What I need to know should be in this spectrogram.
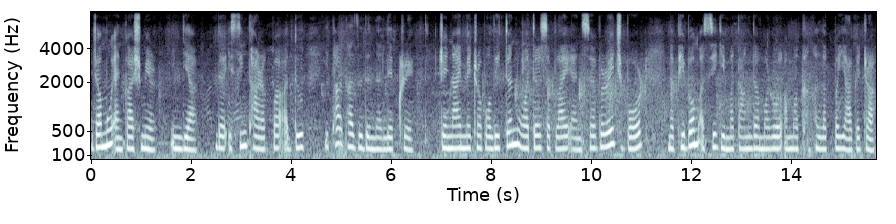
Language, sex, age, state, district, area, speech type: Manipuri, female, 18-30, Manipur, Churachandpur, rural, read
